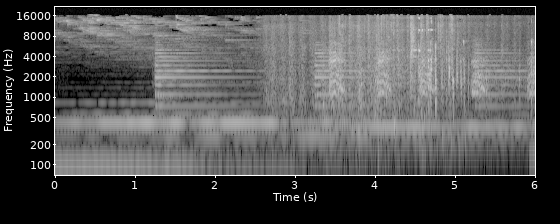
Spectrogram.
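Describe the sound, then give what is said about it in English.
A bell at a pizza delivery destination rings out with sustained, resonant tones that hang in the air, followed by a busier burst of clattering, chiming sound. No one speaks. “How do I tell them I'm here? Isn't there a bell or something?”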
